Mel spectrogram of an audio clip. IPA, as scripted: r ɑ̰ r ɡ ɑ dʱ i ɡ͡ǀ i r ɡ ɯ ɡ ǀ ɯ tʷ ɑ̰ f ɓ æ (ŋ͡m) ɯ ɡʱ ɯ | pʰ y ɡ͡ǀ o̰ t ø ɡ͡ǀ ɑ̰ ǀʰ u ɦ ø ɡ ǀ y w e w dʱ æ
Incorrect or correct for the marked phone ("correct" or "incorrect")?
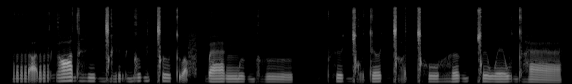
correct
